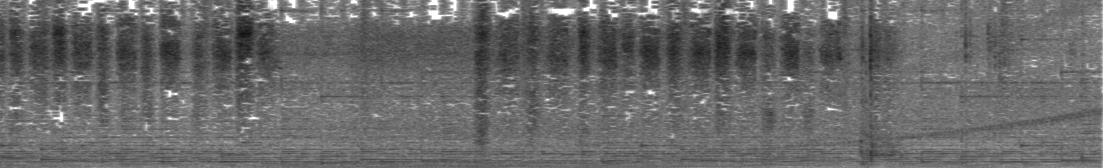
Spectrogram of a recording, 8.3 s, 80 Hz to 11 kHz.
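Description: Background music with a steady beat, over handling noise from a Kyocera M2040dn toner developer unit as its roller is turned by hand.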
